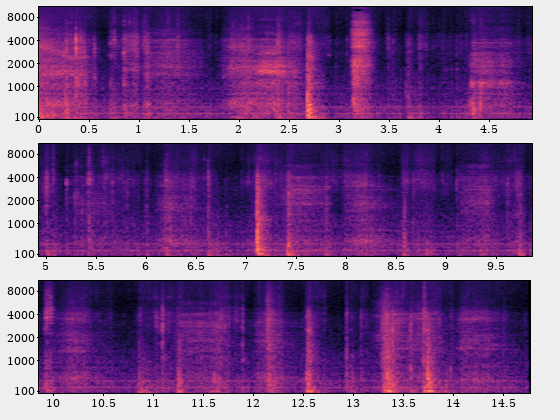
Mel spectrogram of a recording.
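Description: Hands kneading sticky sourdough pretzel dough in a mixing bowl: irregular soft squishing and patting, with scattered light knocks of the hand against the bowl.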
